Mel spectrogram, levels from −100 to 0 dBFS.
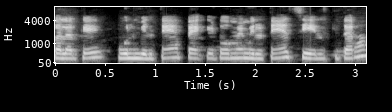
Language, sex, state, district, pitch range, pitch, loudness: Hindi, female, Uttar Pradesh, Muzaffarnagar, 205-225 Hz, 210 Hz, -15 LUFS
